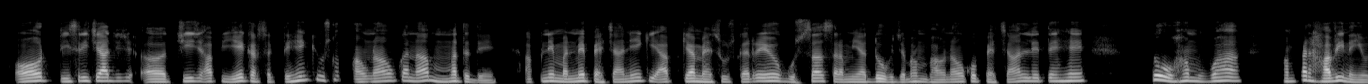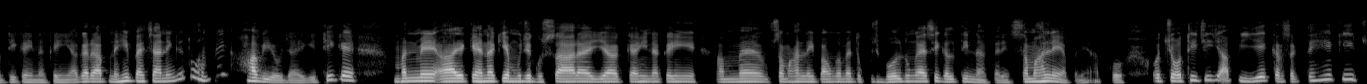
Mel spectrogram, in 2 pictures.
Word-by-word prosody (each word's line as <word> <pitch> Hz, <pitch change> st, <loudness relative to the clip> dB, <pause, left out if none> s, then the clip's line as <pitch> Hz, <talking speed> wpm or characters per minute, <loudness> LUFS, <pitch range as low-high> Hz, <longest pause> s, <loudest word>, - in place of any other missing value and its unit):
और 155 Hz, +7 st, +5 dB
तीसरी 140 Hz, +5 st, -1 dB
चा 165 Hz, +1 st, +5 dB
ज 155 Hz, 0 st, -8 dB
अ, 125 Hz, +1 st, +3 dB
चीज़ 150 Hz, 0 st, -1 dB
आप 140 Hz, +1 st, -2 dB
ये 130 Hz, +6 st, +1 dB
कर 145 Hz, -3 st, -1 dB
सकते 125 Hz, +1 st, -7 dB
हैं, 180 Hz, +7 st, +2 dB
कि 210 Hz, 0 st, -7 dB
उसको 195 Hz, +2 st, -8 dB, 0.2 s
भावनाओं 135 Hz, +7 st, -1 dB
का 175 Hz, -, +2 dB
नाम 160 Hz, -3 st, +1 dB
मत 150 Hz, -3 st, +1 dB
दें। 95 Hz, -5 st, -5 dB, 0.3 s
अपने 150 Hz, +6 st, -1 dB
मन 125 Hz, -4 st, +1 dB
में 155 Hz, +1 st, +4 dB
पहचानिए 120 Hz, +7 st, -2 dB
कि 155 Hz, -3 st, -4 dB
आप 130 Hz, -, -10 dB
क्या 140 Hz, 0 st, +5 dB
महसूस 120 Hz, -2 st, -2 dB
कर 125 Hz, +1 st, -1 dB
रहे 155 Hz, +1 st, +2 dB
हो, 160 Hz, -1 st, +3 dB
गुस्सा 140 Hz, +4 st, -1 dB
शर्म 120 Hz, -5 st, -3 dB
या 120 Hz, -1 st, 0 dB
दुःख? 120 Hz, 0 st, +2 dB
जब 115 Hz, +2 st, -4 dB
हम 130 Hz, -2 st, -3 dB
भावनाओं 115 Hz, +3 st, -2 dB
को 140 Hz, +3 st, -1 dB
पहचान 120 Hz, +3 st, -4 dB
लेते 155 Hz, 0 st, -2 dB
हैं। 170 Hz, +1 st, +2 dB, 0.7 s
तो 200 Hz, -6 st, +8 dB
हम 165 Hz, -3 st, +2 dB
वह 170 Hz, +1 st, +2 dB, 0.5 s
हम 140 Hz, 0 st, -3 dB
पर 200 Hz, -2 st, +5 dB
हावी 145 Hz, +3 st, +5 dB
नहीं 115 Hz, -6 st, -2 dB
होती 105 Hz, +2 st, -7 dB
कहीं 105 Hz, -1 st, -5 dB
न 100 Hz, 0 st, -6 dB
कहीं। 105 Hz, +2 st, -6 dB
अगर 135 Hz, +5 st, +1 dB
आप 130 Hz, 0 st, +2 dB
नहीं 135 Hz, +6 st, +2 dB
पहचानेंगे 145 Hz, -, 0 dB
तो 345 Hz, -, -5 dB
हम 195 Hz, -, 0 dB
पे -, -, -20 dB
एक 460 Hz, -3 st, -17 dB
हावी 155 Hz, -7 st, +5 dB
हो 100 Hz, -2 st, -1 dB
जाएगी। 95 Hz, +2 st, -7 dB
ठीक 205 Hz, +1 st, -4 dB
है? 190 Hz, -3 st, +4 dB, 0.4 s
मन 140 Hz, +1 st, +3 dB
में 160 Hz, +1 st, +6 dB
अ, 140 Hz, +2 st, +7 dB
ये 145 Hz, -, +7 dB
कहना 145 Hz, +1 st, +5 dB
कि 145 Hz, +2 st, +4 dB
मुझे 135 Hz, +1 st, +2 dB
गुस्सा 130 Hz, +2 st, 0 dB
आ -, -, +6 dB
रहा 135 Hz, 0 st, +4 dB
है 130 Hz, -1 st, +3 dB
या 130 Hz, 0 st, +3 dB
कहीं 130 Hz, 0 st, 0 dB
न 130 Hz, 0 st, -2 dB
कहीं, 130 Hz, -1 st, -1 dB, 0.2 s
"अब 120 Hz, -, -3 dB
मैं 130 Hz, -1 st, +1 dB
संभाल 130 Hz, 0 st, -2 dB
नहीं 130 Hz, -, -1 dB
पाऊँगा, 125 Hz, +1 st, -2 dB
मैं 130 Hz, -, -2 dB
तो 130 Hz, -, -8 dB
कुछ 120 Hz, -1 st, -15 dB
बोल 130 Hz, +1 st, +3 dB
दूँगा" 135 Hz, +1 st, 0 dB
ऐसी 135 Hz, +3 st, 0 dB
गलती 125 Hz, 0 st, -2 dB
ना 110 Hz, -5 st, -4 dB
करें, 95 Hz, +1 st, -9 dB
संभालें 135 Hz, +4 st, +2 dB
अपने 95 Hz, 0 st, -12 dB
आपको। 105 Hz, -1 st, -7 dB, 0.3 s
और 155 Hz, -, -1 dB
चौथी 155 Hz, +4 st, +1 dB
चीज़ 200 Hz, +3 st, -5 dB
आप -, -, 0 dB
ये 150 Hz, +4 st, 0 dB
कर 145 Hz, -, -2 dB
सकते 130 Hz, +6 st, -8 dB
हैं 215 Hz, +5 st, -3 dB
कि 235 Hz, -2 st, -3 dB
135 Hz, 230 wpm, -24 LUFS, 125-155 Hz, 0.7 s, तो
